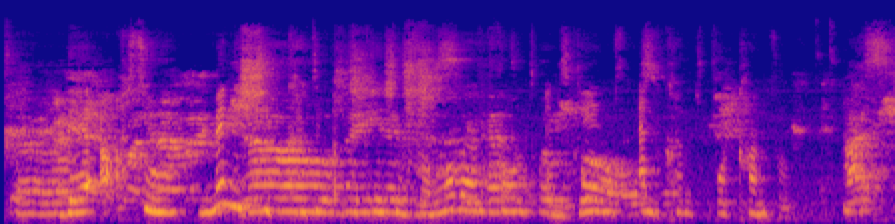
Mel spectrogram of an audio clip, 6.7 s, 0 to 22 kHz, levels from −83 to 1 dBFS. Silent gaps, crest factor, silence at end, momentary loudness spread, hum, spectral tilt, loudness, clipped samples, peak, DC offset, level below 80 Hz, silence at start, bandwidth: none; 20 dB; 0 s; 13 LU; none; -3.5 dB/octave; -23 LUFS; under 0.1%; -4 dBFS; under 0.1%; -66 dBFS; 0.05 s; 14.5 kHz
